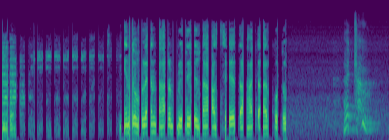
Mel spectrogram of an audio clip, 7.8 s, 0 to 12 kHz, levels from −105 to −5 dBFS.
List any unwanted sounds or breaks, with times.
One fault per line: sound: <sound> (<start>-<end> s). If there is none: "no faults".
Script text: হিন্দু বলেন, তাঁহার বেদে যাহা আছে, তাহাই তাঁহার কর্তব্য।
sound: sneeze (6.7-7.6 s)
